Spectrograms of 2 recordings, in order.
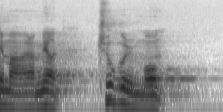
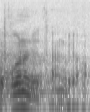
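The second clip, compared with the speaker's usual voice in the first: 구원을 얻었다는 거예요 repeated almost under the breath, much softer; preacher repeats the point to himself, much softer; soft echo; 5 semitones lower, 14 dB quieter, much faster than usual. Shown as a demonstration. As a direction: echo it back very quietly. Soft echo of previous line.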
